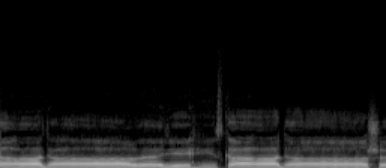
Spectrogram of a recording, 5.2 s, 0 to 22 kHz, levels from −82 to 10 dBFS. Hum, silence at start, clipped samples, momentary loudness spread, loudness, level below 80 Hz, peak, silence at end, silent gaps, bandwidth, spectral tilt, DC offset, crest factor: none; 0 s; under 0.1%; 7 LU; -24 LUFS; -54 dBFS; -12 dBFS; 0 s; none; 8 kHz; -7.5 dB/octave; under 0.1%; 12 dB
